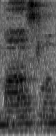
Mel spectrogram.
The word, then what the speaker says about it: Muslim: And the correct pronunciation is Muslim, but you'll hear everything from Muslim to Muslim to, and I think part of that derives from the fact that, in the Arabic language, there's one way to spell that word. But when you're transliterating, from the Arabic alphabet to the Latin alphabet, sometimes it gets spelled M-U-S-L-I-M and sometimes M-O-S-L-E-M, and so you get different pronunciations.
